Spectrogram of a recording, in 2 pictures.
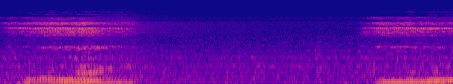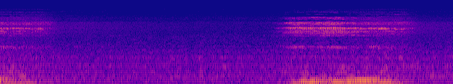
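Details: Loud, harsh snores with hissing, about one every four seconds, separated by quiet gaps; adult self-recording of heavy snoring with sleep apnea.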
